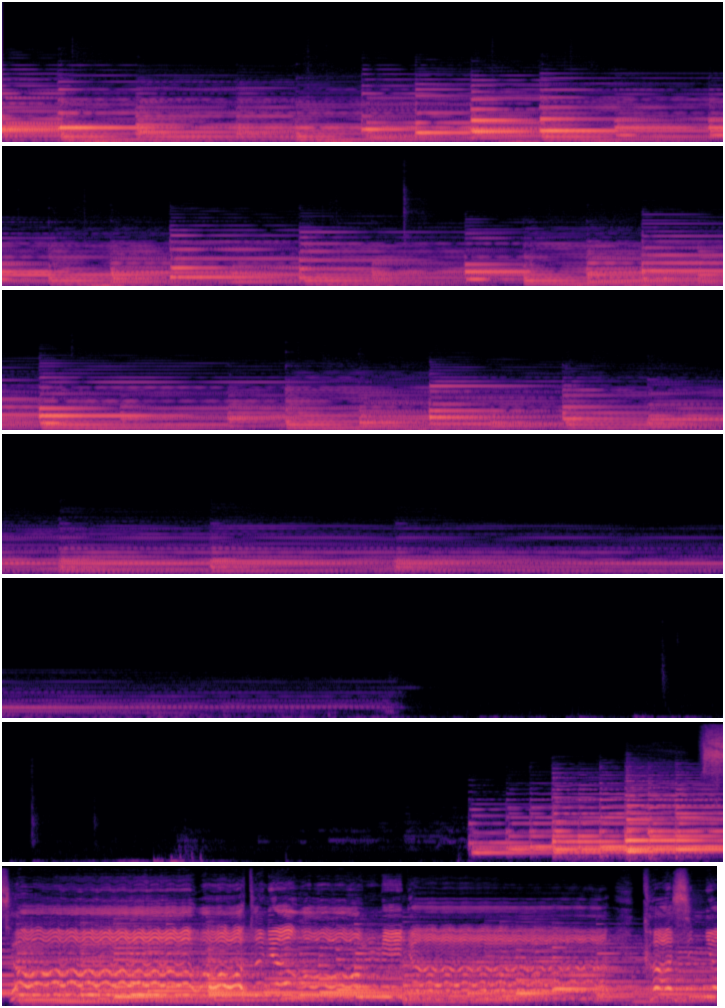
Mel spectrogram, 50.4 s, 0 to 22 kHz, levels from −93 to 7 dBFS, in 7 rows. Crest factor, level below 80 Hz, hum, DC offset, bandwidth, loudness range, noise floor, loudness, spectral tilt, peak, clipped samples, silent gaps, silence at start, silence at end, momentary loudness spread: 22 dB; -54 dBFS; none; under 0.1%; 18.5 kHz; 22 LU; -81 dBFS; -24 LUFS; -4.5 dB/octave; -4 dBFS; under 0.1%; none; 0 s; 0 s; 22 LU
